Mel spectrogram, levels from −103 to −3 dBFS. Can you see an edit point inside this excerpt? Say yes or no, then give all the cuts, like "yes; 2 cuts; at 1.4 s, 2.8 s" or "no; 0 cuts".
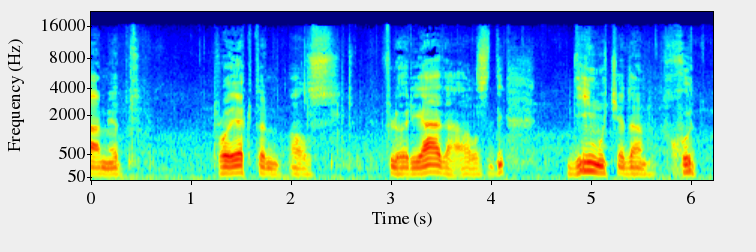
no; 0 cuts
